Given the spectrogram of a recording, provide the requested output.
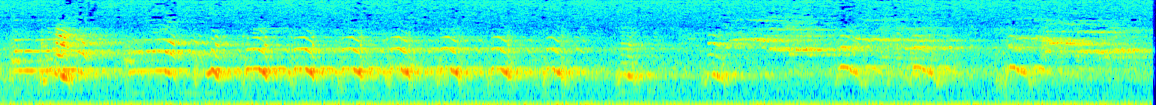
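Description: Herring gulls give loud, nasal, laughing calls in quick overlapping series, several birds calling at once over a low background rumble.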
